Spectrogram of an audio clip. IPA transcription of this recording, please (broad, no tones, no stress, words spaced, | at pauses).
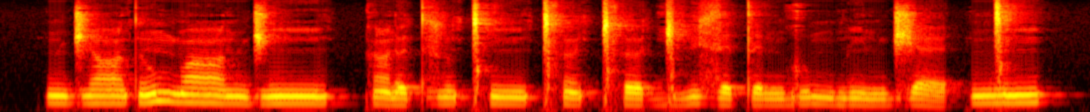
nd͡ʒɑ̃ːtũmbɑ̃ː nd͡ʒĩːkːɑ̃ ɾœtzũǀʰĩːǀʰœ̃ ǀʰœɡ͡ǀy zɛtɛŋɡu mbĩnd͡ʒæ | ŋ͡ǀĩ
